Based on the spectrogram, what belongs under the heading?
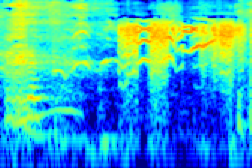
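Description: A dog whines and yelps in a quick burst of high, squeaky, rising and falling cries, loud and continuous for a couple of seconds.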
